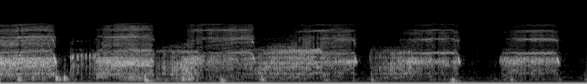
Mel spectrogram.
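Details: Barn owls at Alphen on 15 April 2020, recorded around a mouse delivery and mating: harsh, hissing screeches, each about half a second to a second long, following one another almost without pause.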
